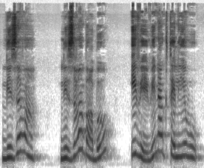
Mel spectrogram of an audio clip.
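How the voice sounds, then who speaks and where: A kindly, devout old family priest, voiced by a woman speaks softly and warmly in this audio storybook. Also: high voice, sing-song, measured pace. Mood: admiring.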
